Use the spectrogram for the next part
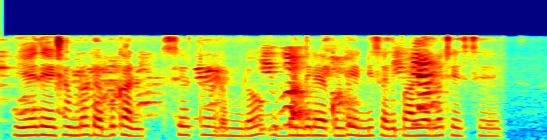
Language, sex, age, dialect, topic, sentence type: Telugu, female, 18-24, Utterandhra, banking, statement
